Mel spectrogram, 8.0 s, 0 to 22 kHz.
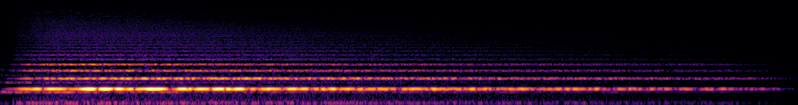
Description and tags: SteamPipe 6 DreamPad C4
This sample is part of the "SteamPipe Multisample 6 DreamPad" sample
pack. It is a multisample to import into your favourite samples. A
beautiful ambient pad sound, suitable for ambient music. In the sample
pack there are 16 samples evenly spread across 5 octaves (C1 till C6).
The note in the sample name (C, E or G#) does indicate the pitch of the
sound. The sound was created with the SteamPipe V3 ensemble from the
user library of Reaktor. After that normalising and fades were applied within Cubase SX & Wavelab.
ambient, multisample, pad, reaktor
